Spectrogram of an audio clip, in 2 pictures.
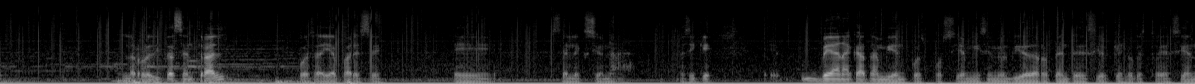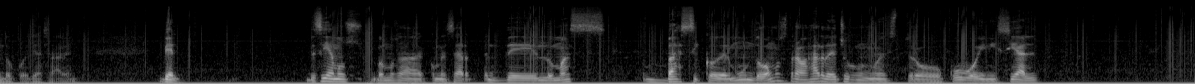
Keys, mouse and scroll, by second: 4.9 right click, 23.3-23.9 drag.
